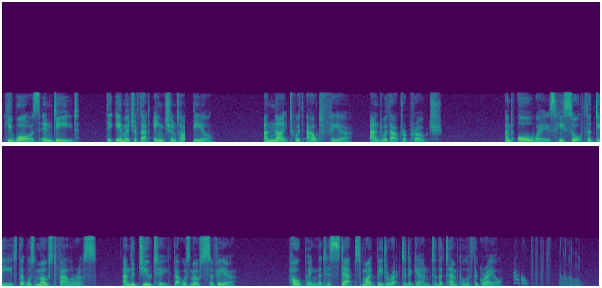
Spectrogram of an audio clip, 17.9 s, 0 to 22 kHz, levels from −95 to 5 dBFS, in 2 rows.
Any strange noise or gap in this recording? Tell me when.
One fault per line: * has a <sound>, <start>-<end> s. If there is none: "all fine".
* has a dropout, 2.7-2.9 s
* has a chirp, 16.6-17.8 s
